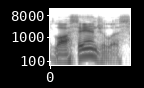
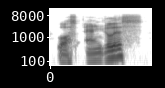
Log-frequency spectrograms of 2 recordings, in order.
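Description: First: The G is pronounced as a soft G. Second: The G is pronounced as a hard G. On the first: "Or soft G" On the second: "Should it be a hard G"

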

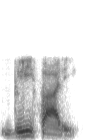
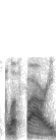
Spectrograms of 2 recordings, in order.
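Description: First: The name is sounded out syllable by syllable. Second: The name is said smoothly as one word. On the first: Someone else mispronounced the name. "he would pronounce it Blefari. He would sound it out" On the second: This is the family's own pronunciation. "my last name is Blefari"

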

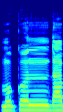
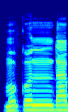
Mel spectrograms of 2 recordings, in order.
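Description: The two takes are said the same way.

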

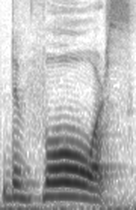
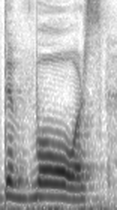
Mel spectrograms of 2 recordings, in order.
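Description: No difference in how they are said.

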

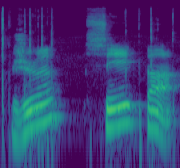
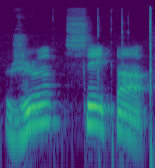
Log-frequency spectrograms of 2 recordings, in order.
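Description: First: The syllable 'ne' is left out. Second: The syllable 'ne' is left out.

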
